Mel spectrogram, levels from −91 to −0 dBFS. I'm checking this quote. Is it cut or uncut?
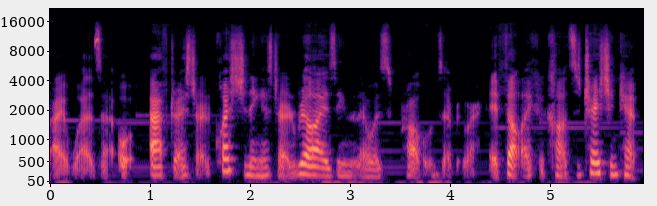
cut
